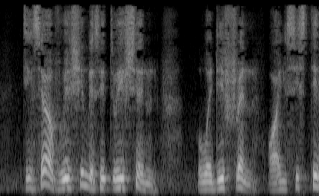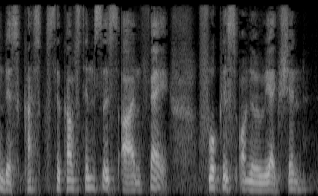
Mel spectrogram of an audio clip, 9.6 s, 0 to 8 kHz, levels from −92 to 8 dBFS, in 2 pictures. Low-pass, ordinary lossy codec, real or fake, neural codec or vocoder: 7.2 kHz; MP3, 32 kbps; fake; codec, 16 kHz, 1 kbps, FunCodec, trained on LibriTTS, 50 frames a second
